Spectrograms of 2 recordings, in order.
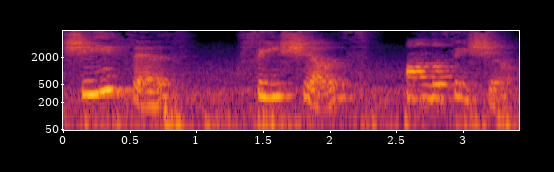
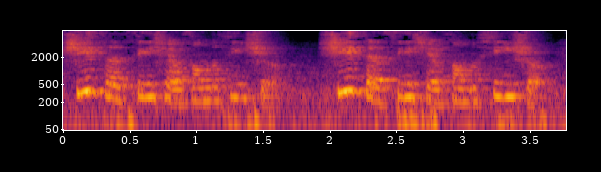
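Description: First: Broken into chunks. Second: Flowing run. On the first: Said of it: "For here it goes". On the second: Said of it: "Once again". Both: Shown as a demonstration.

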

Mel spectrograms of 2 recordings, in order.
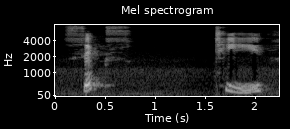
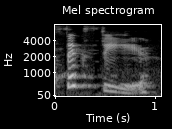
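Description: First: "Six. T." softly as SIX, long pause, TEE; syllables apart. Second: Said in the usual way. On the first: Shown as a demonstration. Teacher shows pupils the pieces, "Six. T." split in two. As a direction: leave a wide gap between "Six" and "T". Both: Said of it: "put them together".

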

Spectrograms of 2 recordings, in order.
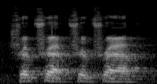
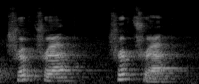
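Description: First: Quick, light hoofbeat beats; bouncy trip trap. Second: Slow, spaced hoofbeat reading; slow trip trap. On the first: Acted. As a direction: Trip Trap tapped out quick and punchy, a bit louder. Goat crossing, voiced as quote. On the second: A narrator's reading. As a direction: Trip Trap drawn out slowly, word by word. Reading the goat's hoofsteps.

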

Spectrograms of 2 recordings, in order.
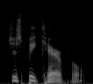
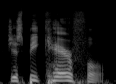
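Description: First: Hushed warning. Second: Said in the usual way. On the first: Shown as a demonstration. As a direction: say it again softly, like a secret caution. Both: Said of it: "repeated warning".

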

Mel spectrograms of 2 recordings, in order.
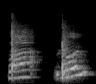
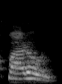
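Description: First: "farol" slowly split in two, fa-rol; syllable by syllable. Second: Said in the usual way. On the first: Shown as a demonstration. Teacher has the class count, "farol" in two slow syllables. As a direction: say "farol" as two separate beats. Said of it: "son dos". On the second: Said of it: "A ver todos".

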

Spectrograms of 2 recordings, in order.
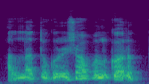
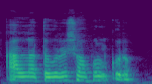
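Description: First: Thin, very high repeat of the wish; put-on high little voice; high-voiced blessing. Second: Said in the usual way. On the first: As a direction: lift the whole blessing far above your usual pitch.

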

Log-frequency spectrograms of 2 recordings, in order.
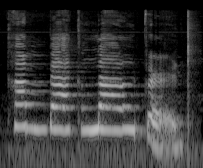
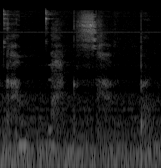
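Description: First: High singsong call; loud. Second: Barely audible whisper; soft. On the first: Calling the loud bird back, high loud chant. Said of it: "the other named Loud". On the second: Calling the soft bird back, tiny whisper. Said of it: "One named Soft". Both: Shown as a demonstration.

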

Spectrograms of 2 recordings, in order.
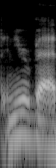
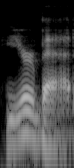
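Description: First: Harsher, louder scolding "you're bad"; louder arrogant judgment. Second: Arrogant judgment. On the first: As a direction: hammer the judgment home, louder. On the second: Retold or imitated. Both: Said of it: "arrogance that's like".

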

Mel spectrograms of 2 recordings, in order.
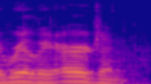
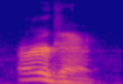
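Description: First: Said in the usual way. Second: Urgent! pushed louder and higher; desperate Urgent! stressed loud; emphatic urgent. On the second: A narrator's reading. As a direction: hit Urgent! hard and high. Stranger repeats urgent.

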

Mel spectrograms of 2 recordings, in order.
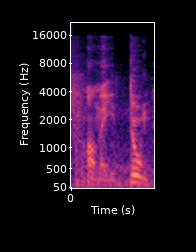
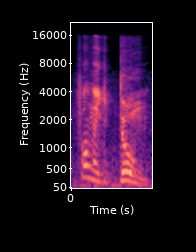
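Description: First: Said in the usual way. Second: Frustrated shout at himself; angry. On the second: Real, not acted. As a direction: yell it, annoyed. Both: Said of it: "repeats shouted".

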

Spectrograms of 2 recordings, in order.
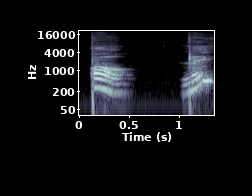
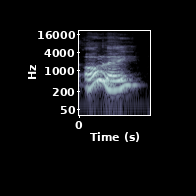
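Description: First: "Olej" split as loud O, pause, lej; two separate beats on "Olej"; syllable by syllable. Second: Said in the usual way. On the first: Shown as a demonstration. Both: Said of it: "wyklaszczmy sylaby".

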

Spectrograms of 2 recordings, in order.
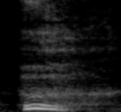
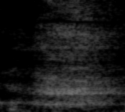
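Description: First: Loud, high sigh falling away; sigh with sound. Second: Soft voiceless release of breath; breathy sigh out. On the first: Coach offering a noisier option, sigh with sound. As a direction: let voice ride out on the sigh. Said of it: "letting out the sound sigh". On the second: Coach showing the class the release, breathy sigh out. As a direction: let the breath fall out with no voice. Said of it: "And then let it". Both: Shown as a demonstration.

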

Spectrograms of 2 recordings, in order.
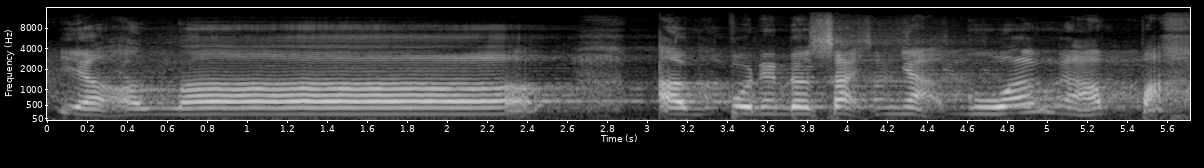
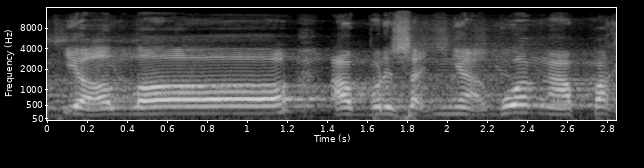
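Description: First: Slow, drawn-out tearful prayer in Betawi dialect; mock weeping prayer. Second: Hammed-up answering wail. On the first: Grandmother showing her prayer for her late mother, slow mock-tearful wail. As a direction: stretch every word like an old woman praying through tears. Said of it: "Dicontohin, Pak, sambil nangis". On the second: Preacher jokingly echoes the grandmother's prayer, loud hammed-up shout. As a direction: belt the prayer back as a joking echo. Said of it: "Coba habis ngapa kita sambut".

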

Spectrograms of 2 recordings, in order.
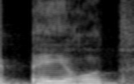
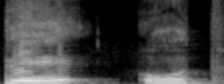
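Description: First: "peirot" with an ei glide, pei-rot; peirot with yod. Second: "Perot" loud, in two separate beats; usual perot, silent yod. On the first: Teacher showing the optional reading, yod pronounced. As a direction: sound the i after the e in "peirot". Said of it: "Ici, on peut prononcer peirot". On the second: Teacher modelling the general reading, yod left silent. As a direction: say "Perot" with plain é, no i glide. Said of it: "En général, on ne prononce pas ici". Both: Shown as a demonstration.

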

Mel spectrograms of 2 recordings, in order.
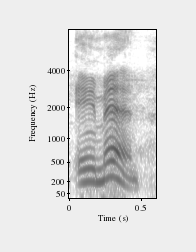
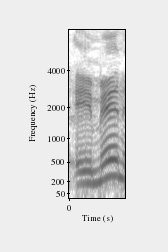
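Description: First: Amen with a falling tune, as an answer; congregation's response Amen. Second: Amen with a rising tune, as a call; leader's call Amen. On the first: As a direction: answer back Amen firmly. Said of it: "and you respond back to me". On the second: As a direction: call out Amen so they answer. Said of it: "I'll say to you as the church". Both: Shown as a demonstration.

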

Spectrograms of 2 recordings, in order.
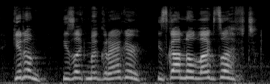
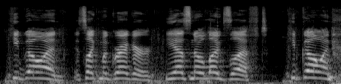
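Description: First: Put-on a loose, higher Irish accent shouted; mimicking a cheering Irish family in a bad Irish accent; terrible Irish accent. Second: Higher, louder cheer egging on the hits; cheering on a beaten enemy, excited. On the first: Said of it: "my terrible Irish accent". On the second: Real, not acted. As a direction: urge it on, half laughing at the joke.

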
